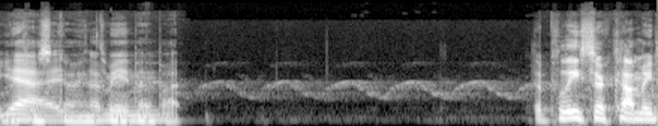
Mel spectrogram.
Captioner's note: police Siren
